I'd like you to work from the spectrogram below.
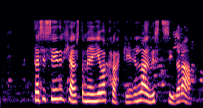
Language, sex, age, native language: Icelandic, female, 40-49, Icelandic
